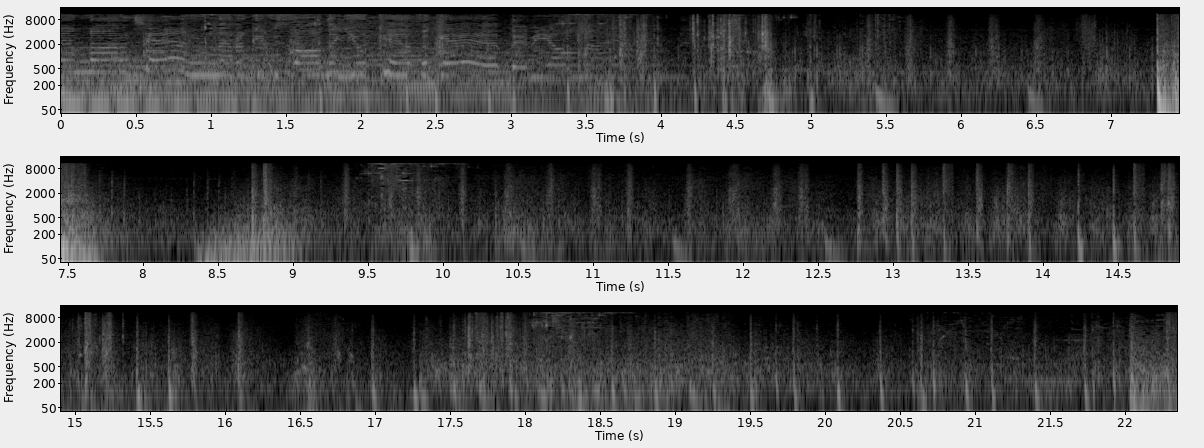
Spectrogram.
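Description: Quick footsteps patter over sand and stone.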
